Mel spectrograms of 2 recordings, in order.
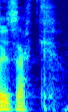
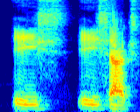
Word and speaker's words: Isak: probably see it's Alexander Isak. Yeah, well, whatever. Let's say Isak, because it's IKEA, isn't it? So I'll say Isak, so IKEA. With a K.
